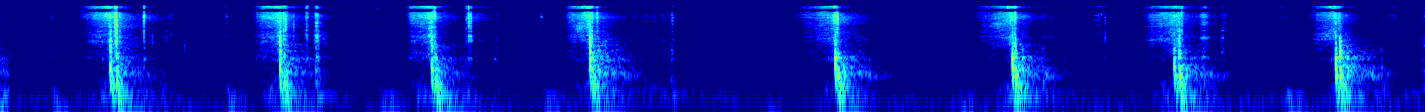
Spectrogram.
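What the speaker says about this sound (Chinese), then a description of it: "放在案板上，将其均匀切成薄片" Eight crisp knife chops on a cutting board as a washed cucumber is cut into thin slices, evenly spaced and fairly close, with no other sounds.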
